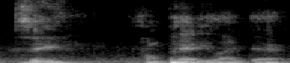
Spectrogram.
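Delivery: usual speaking voice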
